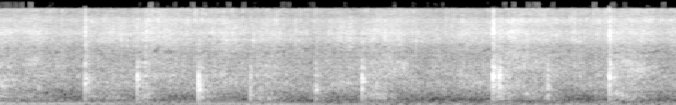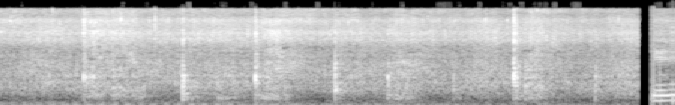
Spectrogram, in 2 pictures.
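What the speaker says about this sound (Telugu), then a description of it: "ఇది బాగా కలుపుకొని వేపుకోవాలి." Green masala with ginger paste fries in a pan for hariyali chicken, a continuous close sizzle punctuated by regular spoon scrapes and taps as it is stirred.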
